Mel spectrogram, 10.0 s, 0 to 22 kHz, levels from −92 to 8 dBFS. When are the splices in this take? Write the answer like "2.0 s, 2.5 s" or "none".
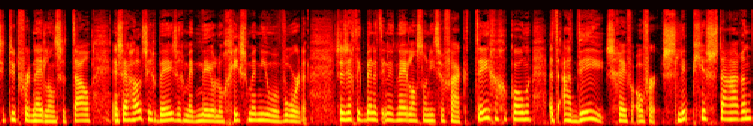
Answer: none

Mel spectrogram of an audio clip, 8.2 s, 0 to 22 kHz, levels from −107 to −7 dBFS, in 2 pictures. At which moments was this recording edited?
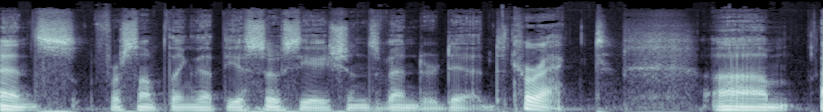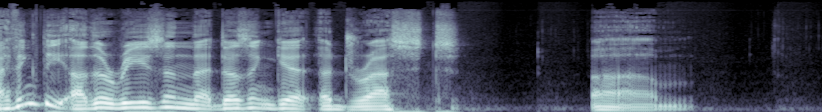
3.5 s

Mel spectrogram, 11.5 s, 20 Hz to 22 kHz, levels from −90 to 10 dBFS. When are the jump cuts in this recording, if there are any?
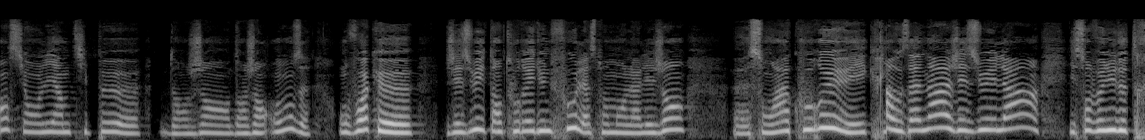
1.5 s, 8.9 s

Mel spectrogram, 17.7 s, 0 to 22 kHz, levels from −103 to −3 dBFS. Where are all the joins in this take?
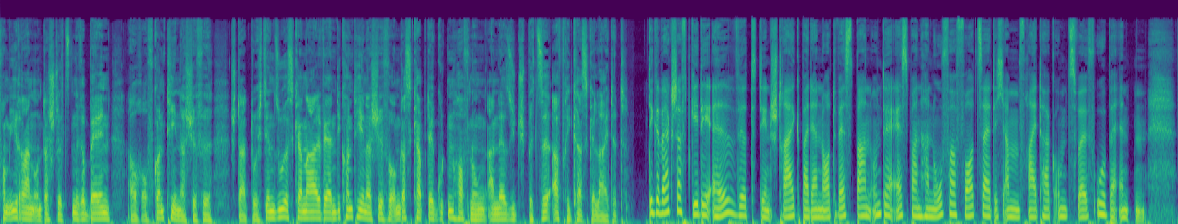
3.4 s, 9.7 s

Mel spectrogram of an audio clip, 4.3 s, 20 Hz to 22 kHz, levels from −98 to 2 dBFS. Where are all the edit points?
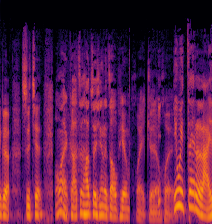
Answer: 1.0 s, 2.6 s

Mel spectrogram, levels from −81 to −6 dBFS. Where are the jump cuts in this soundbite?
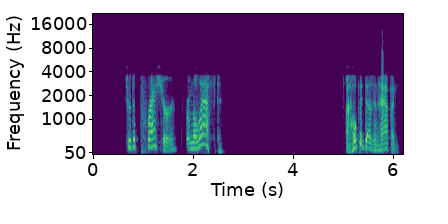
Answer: none

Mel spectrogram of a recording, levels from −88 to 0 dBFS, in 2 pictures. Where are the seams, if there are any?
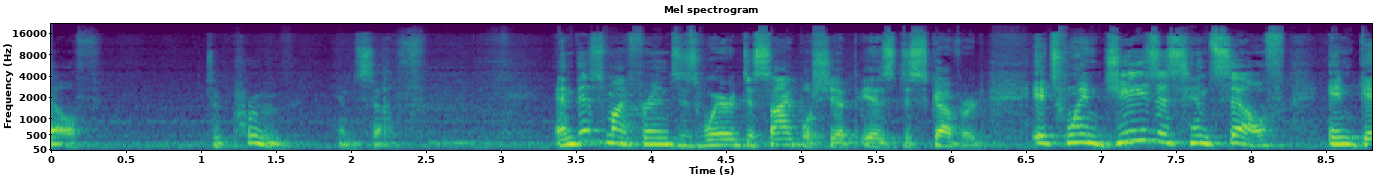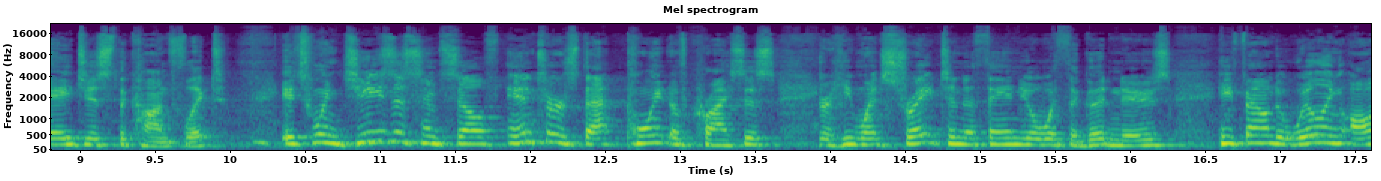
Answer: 13.9 s

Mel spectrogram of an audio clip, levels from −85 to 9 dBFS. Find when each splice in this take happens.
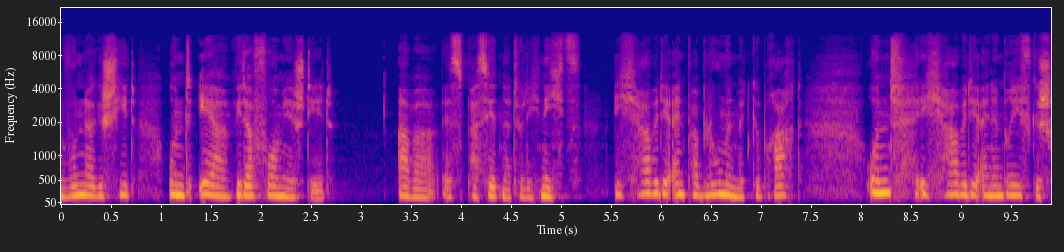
5.4 s

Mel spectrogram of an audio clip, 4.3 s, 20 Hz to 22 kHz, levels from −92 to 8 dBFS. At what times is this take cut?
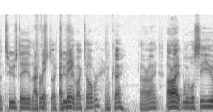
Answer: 2.1 s, 3.2 s

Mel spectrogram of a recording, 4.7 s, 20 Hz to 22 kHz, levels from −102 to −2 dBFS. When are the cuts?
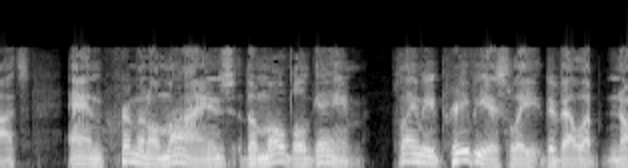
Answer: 2.9 s

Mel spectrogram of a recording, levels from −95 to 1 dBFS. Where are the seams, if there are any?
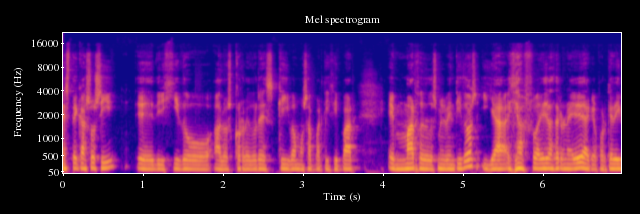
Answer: none

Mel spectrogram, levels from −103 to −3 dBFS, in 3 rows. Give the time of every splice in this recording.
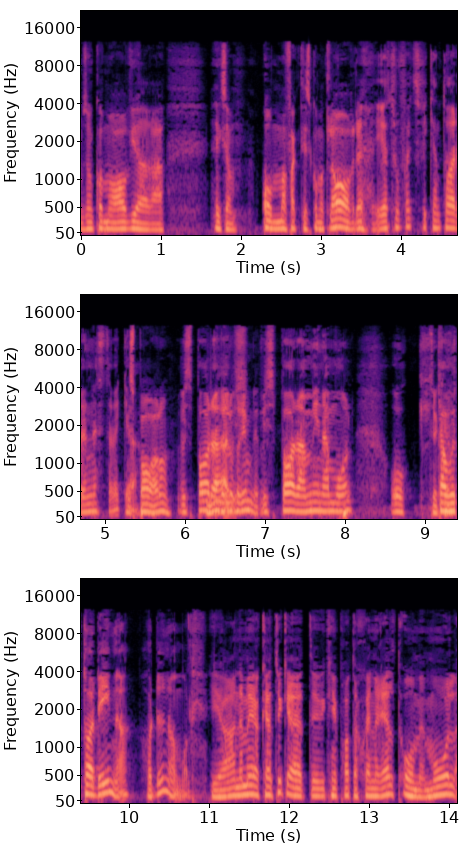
3.6 s

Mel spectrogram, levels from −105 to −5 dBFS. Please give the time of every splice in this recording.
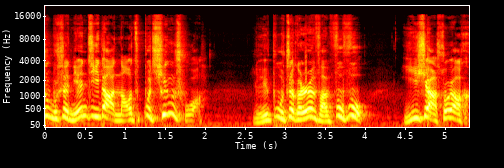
3.4 s

